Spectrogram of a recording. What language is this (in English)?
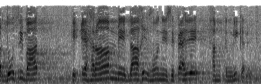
Urdu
